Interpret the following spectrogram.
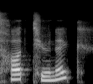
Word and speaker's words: Hot TuneiK: So, so I have to ask you, how did your name is it pronounced Hot TuneiK, by the way? Yeah.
